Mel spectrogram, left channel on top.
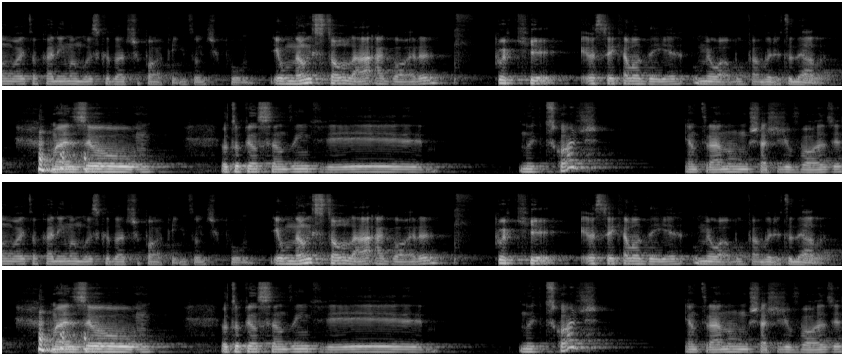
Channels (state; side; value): identical; both; correlation 1.00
